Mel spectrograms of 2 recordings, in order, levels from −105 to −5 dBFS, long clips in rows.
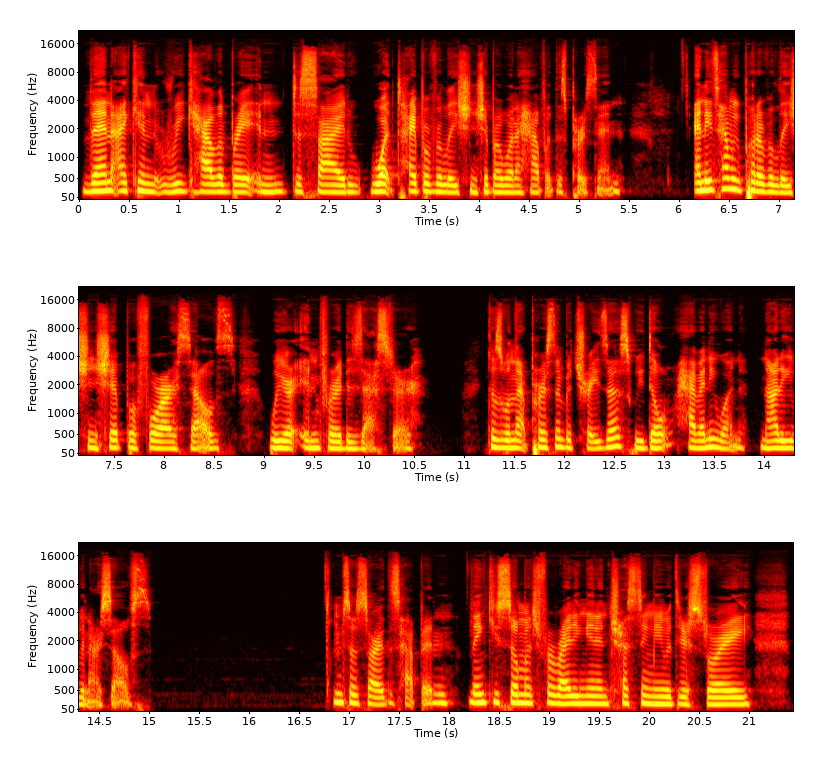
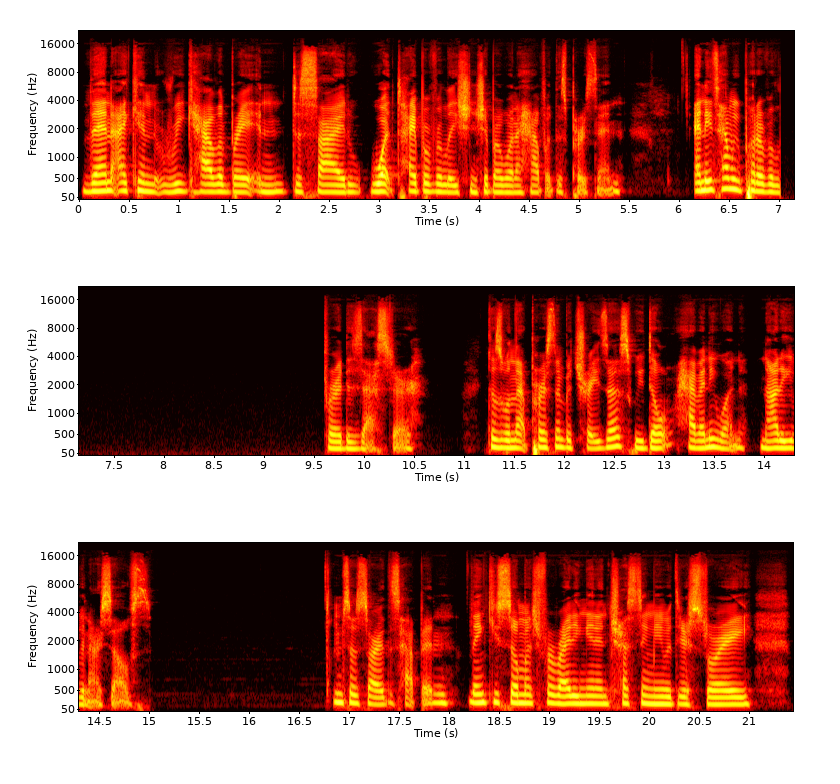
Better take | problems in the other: first | audio cutting out; at 7 s for 2.5 s

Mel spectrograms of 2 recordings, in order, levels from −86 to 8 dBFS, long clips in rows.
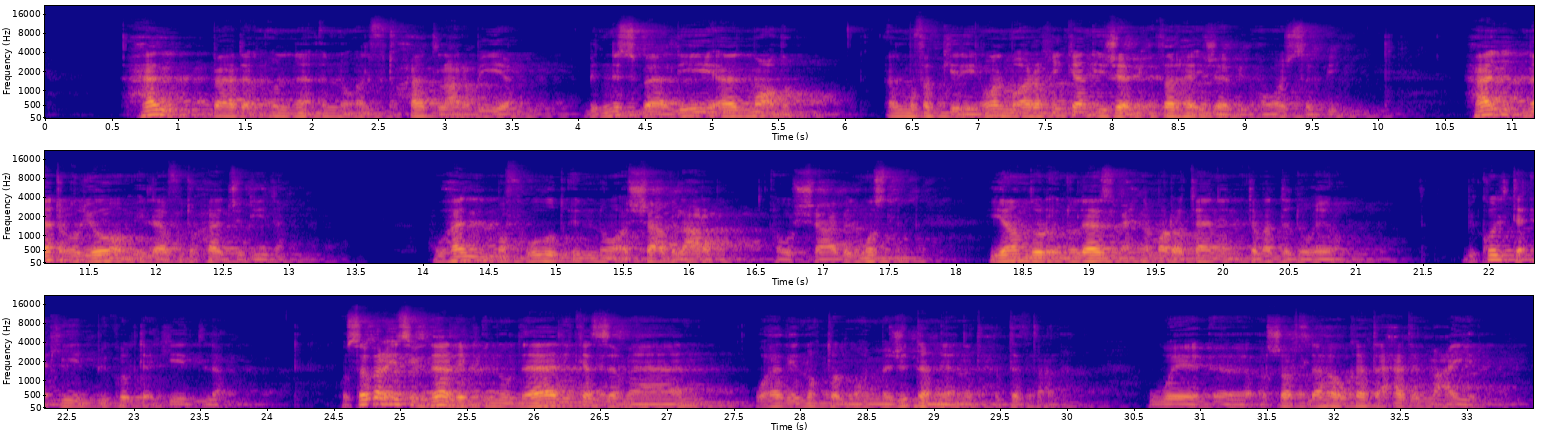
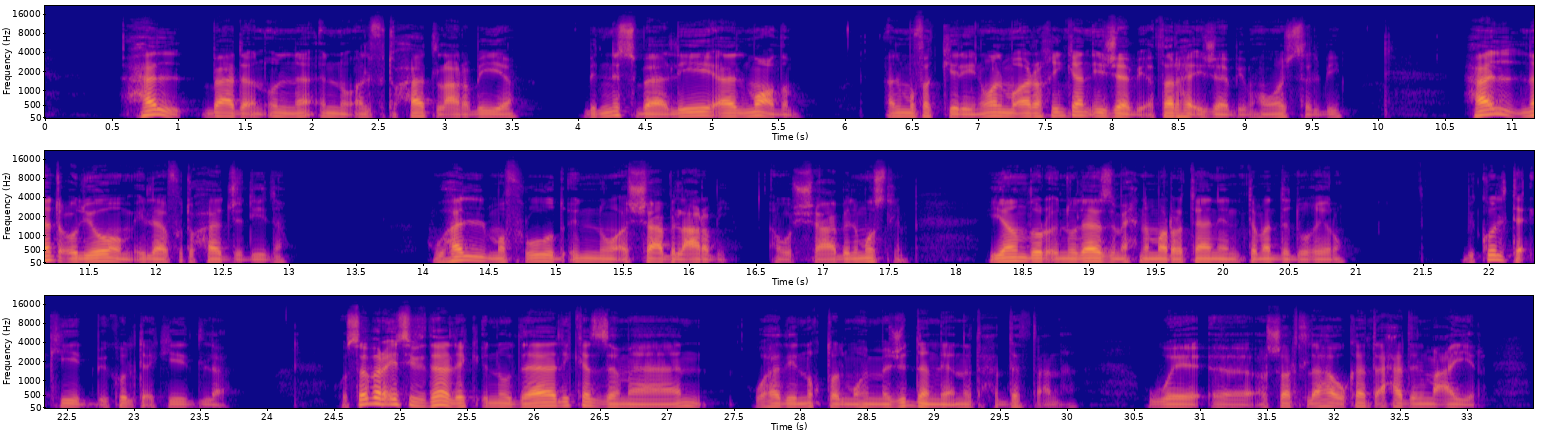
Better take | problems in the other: second | room echo; slight; dies away in 1.1 s // off-mic speech; somewhat distant

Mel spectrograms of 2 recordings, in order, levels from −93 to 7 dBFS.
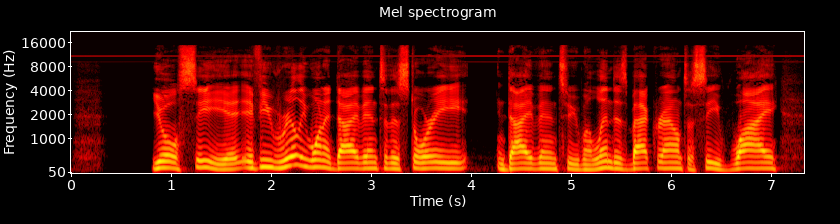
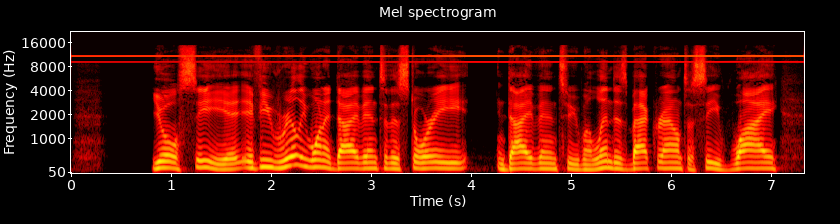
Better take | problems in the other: first | high-pitched whine; loud; throughout; 11 kHz, 9 dB below the speech; faint in the first

